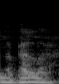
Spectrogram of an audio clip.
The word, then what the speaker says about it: Novella: in between and it might be actually pronounced nobella because v's and b's gonna get mixed up and then you're supposed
